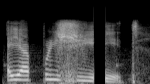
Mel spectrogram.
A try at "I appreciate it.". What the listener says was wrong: Good, good.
